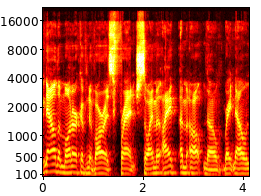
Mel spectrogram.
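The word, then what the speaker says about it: Navarre: So, it's actually a um moot point, but I'm pretty sure that the French monarch of Navar at the start of this campaign would pronounce it Navar.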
